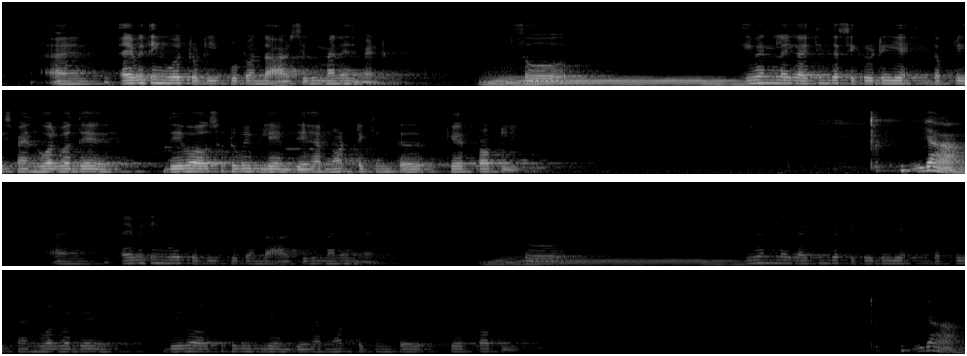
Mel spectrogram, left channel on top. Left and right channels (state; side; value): quieter; right; 20.8 dB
